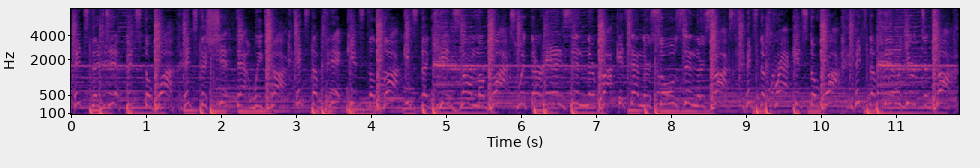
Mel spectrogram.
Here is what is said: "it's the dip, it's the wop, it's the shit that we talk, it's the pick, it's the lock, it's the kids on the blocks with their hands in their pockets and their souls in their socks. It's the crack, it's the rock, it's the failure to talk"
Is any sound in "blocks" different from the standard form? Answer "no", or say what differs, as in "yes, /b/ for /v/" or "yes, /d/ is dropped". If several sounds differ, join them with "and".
yes, /l/ is dropped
